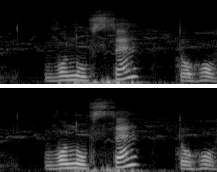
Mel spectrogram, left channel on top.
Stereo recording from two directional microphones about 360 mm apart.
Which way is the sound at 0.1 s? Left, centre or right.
Centre.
